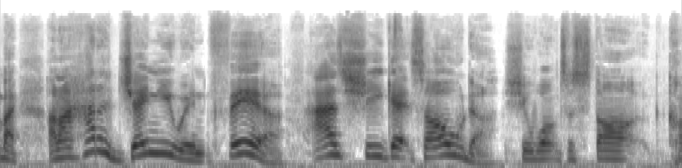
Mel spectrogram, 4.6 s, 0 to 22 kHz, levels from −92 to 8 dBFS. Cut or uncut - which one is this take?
cut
